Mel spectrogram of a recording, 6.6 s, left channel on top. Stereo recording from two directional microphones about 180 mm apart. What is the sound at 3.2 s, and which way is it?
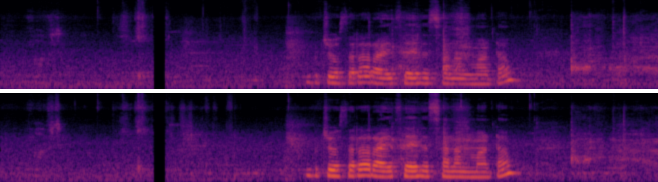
Speech, 45° right (ahead or behind).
